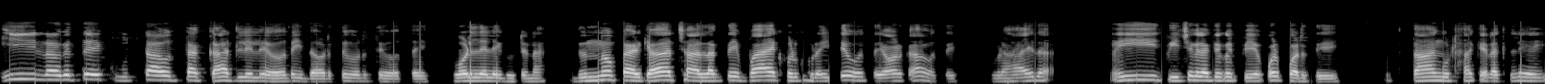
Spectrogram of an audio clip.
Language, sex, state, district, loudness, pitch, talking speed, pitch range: Hindi, male, Bihar, Jahanabad, -17 LUFS, 170 Hz, 150 wpm, 155-190 Hz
